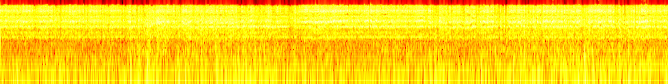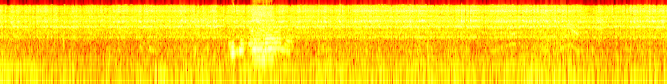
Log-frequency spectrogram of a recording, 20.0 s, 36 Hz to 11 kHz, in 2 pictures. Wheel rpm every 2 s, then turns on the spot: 230, 220, 220, 230, 230, 230, 230, 230, 230, 230.
none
